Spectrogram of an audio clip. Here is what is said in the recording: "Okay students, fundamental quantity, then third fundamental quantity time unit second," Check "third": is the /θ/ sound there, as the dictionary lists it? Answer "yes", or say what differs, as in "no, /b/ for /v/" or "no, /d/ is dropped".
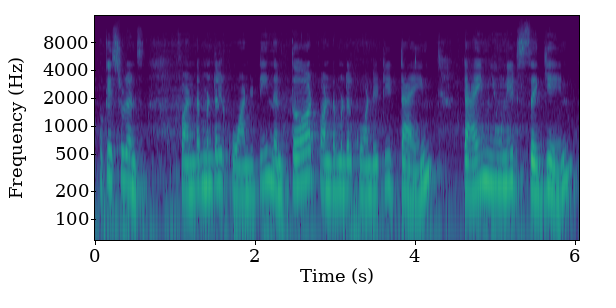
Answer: no, /t/ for /θ/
